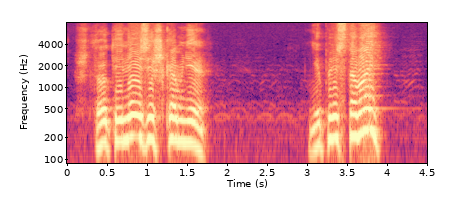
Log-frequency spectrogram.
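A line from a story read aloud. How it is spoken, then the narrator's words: Angry shout. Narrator (Russian): Ротшильд рассердился и тоже крикнул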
